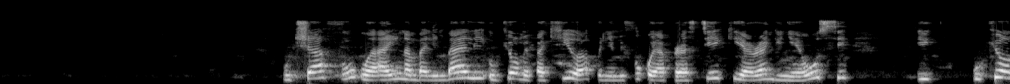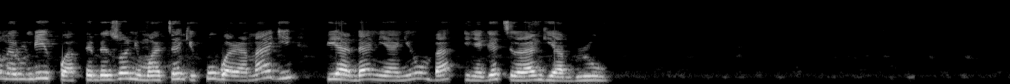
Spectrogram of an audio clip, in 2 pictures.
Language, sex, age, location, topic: Swahili, female, 18-24, Dar es Salaam, government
